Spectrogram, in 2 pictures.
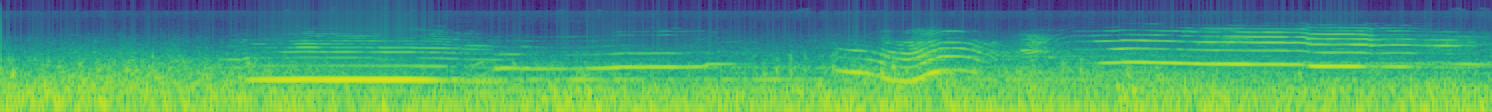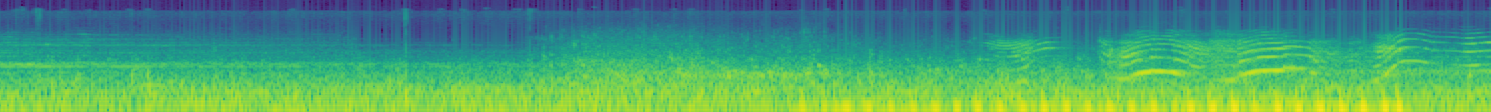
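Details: Humpback whale song set in ocean ambience: long tonal moans, a steady low hum near the start, then rising and falling whistled sweeps and stacked harmonic wails, with a rapid run of pulsed upsweeps near the end over a constant low rumble.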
